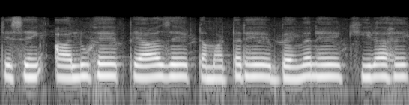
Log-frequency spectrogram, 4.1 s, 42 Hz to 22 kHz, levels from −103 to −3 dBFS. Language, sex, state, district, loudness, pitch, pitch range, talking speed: Hindi, female, Rajasthan, Jaipur, -14 LUFS, 230 Hz, 225-235 Hz, 160 wpm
